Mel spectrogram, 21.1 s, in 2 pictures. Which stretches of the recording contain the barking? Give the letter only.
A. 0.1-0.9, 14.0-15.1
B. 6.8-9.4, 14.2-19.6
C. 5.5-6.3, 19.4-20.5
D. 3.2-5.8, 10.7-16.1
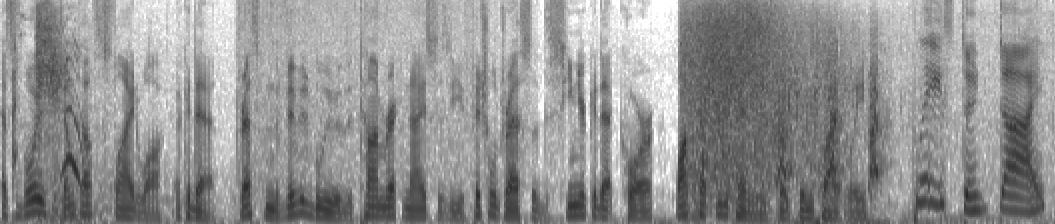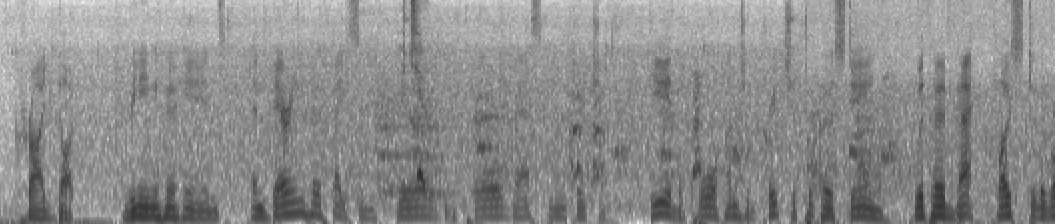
B.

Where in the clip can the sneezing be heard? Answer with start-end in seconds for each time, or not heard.
0.1-0.9, 14.0-15.1.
